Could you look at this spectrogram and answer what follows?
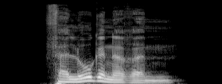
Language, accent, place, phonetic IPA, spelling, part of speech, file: German, Germany, Berlin, [fɛɐ̯ˈloːɡənəʁəm], verlogenerem, adjective, De-verlogenerem.ogg
- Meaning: strong dative masculine/neuter singular comparative degree of verlogen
